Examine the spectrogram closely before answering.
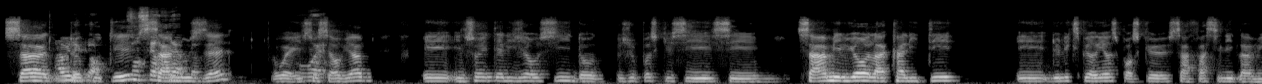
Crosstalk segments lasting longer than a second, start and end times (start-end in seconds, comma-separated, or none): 0.5-2.1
